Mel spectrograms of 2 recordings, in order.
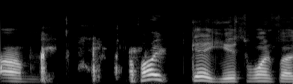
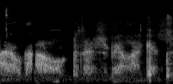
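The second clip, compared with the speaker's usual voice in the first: soft, voiceless whisper. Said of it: "why are you whispering it?".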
